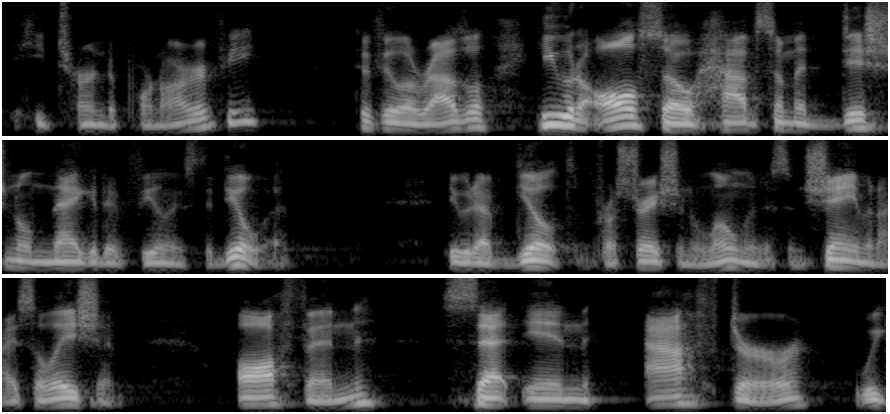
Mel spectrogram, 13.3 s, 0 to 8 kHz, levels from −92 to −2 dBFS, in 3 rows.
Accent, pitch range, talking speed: American, 85-135 Hz, 160 wpm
